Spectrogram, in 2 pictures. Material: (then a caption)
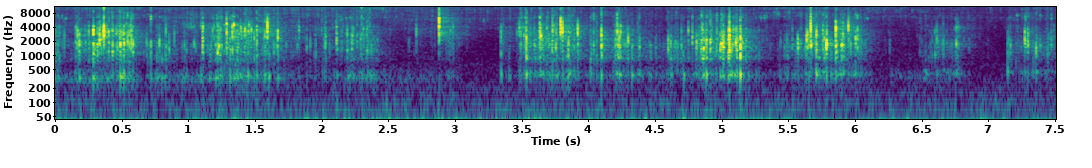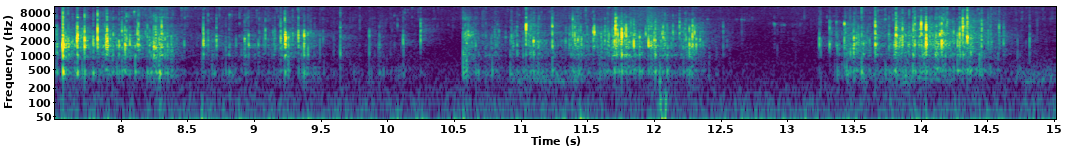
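Ice, glass. A bamboo stick is pushed and stirred into crushed ice filling a frosted glass mason-jar mug with a handle, held in hand. Bursts of crisp crunching and grinding scrape against the glass in repeated waves, with brief quieter pauses between them. The sound is bright and gritty, with almost no low end.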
